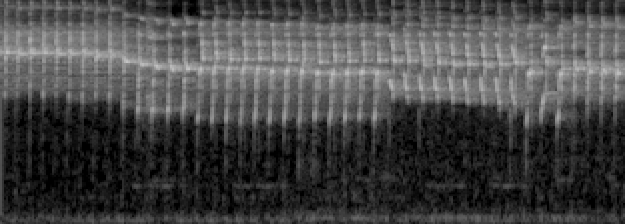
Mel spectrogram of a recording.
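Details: Fighter lovebird delivering a sustained ngekek trill, used to lure other lovebirds into singing; a rapid stream of high, scratchy pulses slides gradually lower in pitch across nearly five seconds without a break.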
